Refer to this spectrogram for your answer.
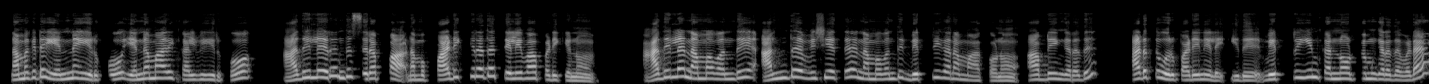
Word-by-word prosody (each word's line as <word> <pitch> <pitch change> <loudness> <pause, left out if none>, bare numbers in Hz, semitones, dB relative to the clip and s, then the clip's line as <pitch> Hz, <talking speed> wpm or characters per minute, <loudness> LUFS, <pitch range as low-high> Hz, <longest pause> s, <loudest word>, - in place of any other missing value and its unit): நம்மகிட்ட 285 +9 +1 0.2
என்ன 265 +4 +1 0.2
இருக்கோ, 220 +2 -3 0.2
என்ன 240 +5 +1
மாரி 295 0 +3
கல்வி 220 +1 -2
இருக்கோ, 215 +6 -3 0.5
அதிலிருந்து 320 +2 +2
சிறப்பா, 275 +1 +2
நம்ம 210 0 -1 0.2
படிக்கிறத 340 +10 +3 0.2
தெளிவா 275 +1 +3
படிக்கணும். 180 -7 -3 0.6
அதில 335 +7 +3
நம்ம 270 0 +2 0.2
வந்து 250 +5 -2 0.3
அந்த 300 +5 -1 0.2
விஷயத்த 310 +2 -2 0.2
நம்ம 250 -1 -1
வந்து 260 +5 -4
வெற்றிகரமாக்கணும். 230 - -3 0.2
அப்டிங்கிறது 230 -3 -2 0.5
அடுத்த 320 0 +3
ஒரு 230 -2 +3
படிநிலை. 215 -3 0 0.2
இது 195 -1 -2 0.2
வெற்றியின் 310 +8 +1
கண்ணோட்டம்ங்கிறத 255 -3 -1
விட 200 - 0
255 Hz, 120 wpm, -23 LUFS, 220-300 Hz, 0.6 s, மாரி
